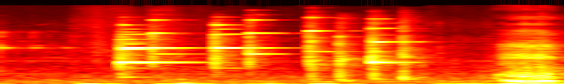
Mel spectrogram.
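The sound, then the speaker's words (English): A new phone's alarm rings out a bright, bell-like electronic melody of several quick chiming notes in a repeating pattern, clear over a low background hum. “the alarm sound on the alarm. It never but... has. It never has before. This is a new phone”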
